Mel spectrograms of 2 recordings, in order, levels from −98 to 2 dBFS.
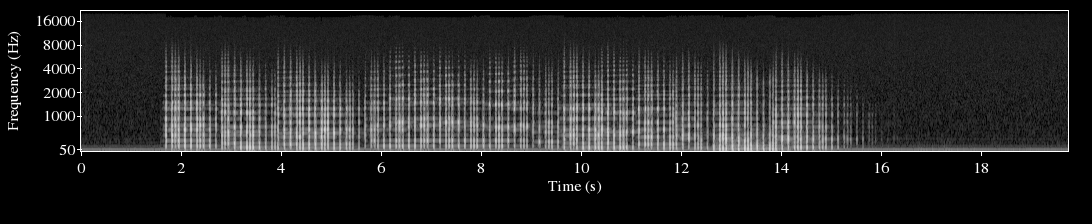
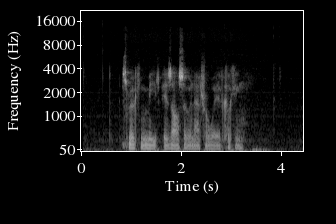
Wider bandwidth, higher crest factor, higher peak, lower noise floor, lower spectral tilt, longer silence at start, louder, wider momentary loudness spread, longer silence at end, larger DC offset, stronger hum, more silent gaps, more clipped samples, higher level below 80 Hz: first, 18.5 kHz vs 14 kHz; about the same, 22 dB vs 24 dB; first, -2 dBFS vs -18 dBFS; second, -56 dBFS vs -76 dBFS; first, -8 dB/octave vs -5 dB/octave; first, 1.65 s vs 0.8 s; first, -22 LUFS vs -36 LUFS; second, 10 LU vs 17 LU; first, 4.45 s vs 0.85 s; neither; neither; neither; neither; first, -38 dBFS vs -62 dBFS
